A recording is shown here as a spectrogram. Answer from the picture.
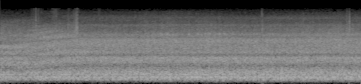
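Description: Steady, even rushing noise of a commuter train standing at a platform, its fans and air conditioning running while it waits.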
